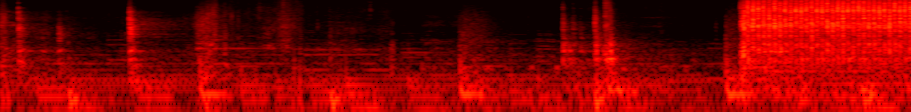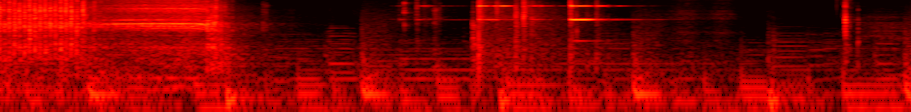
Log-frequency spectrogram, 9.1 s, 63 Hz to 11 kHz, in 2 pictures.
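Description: A lock nut on a 1978 Corvette is backed off with a power tool, giving a loud whirring burst of about two seconds set among scattered metallic clinks, taps and clanks.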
